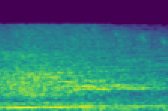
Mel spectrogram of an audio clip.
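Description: Car engine roaring as the vehicle drives through a crowd in a radio drama effect, a steady, loud, unbroken drone with a sustained low hum, no voices.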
